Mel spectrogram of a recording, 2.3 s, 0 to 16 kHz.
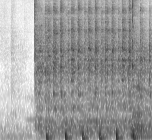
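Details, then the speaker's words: Stallion Centaur 150 (CT150) motorcycle with a dead electric start: after sanding corroded switch contacts and jumping the clutch switch, the starter cranks with even thumps about four a second and the engine catches cleanly; starter motor is healthy. "ไดสตาร์ทเราก็ยังดีอยู่นะครับรีลสตาร์ทเราก็ใช้ได้นะครับ"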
